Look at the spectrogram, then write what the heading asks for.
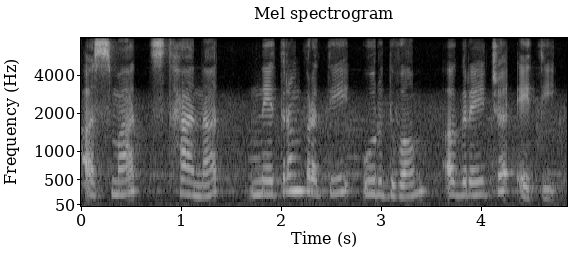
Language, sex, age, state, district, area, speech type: Sanskrit, female, 30-45, Maharashtra, Nagpur, urban, read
